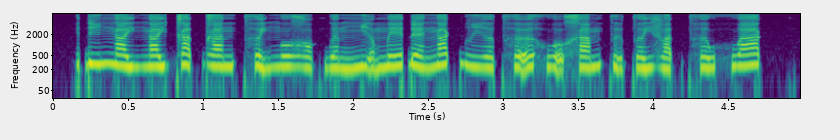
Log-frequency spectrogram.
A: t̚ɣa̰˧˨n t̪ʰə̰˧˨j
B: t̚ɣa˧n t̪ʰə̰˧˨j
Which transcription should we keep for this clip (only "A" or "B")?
B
